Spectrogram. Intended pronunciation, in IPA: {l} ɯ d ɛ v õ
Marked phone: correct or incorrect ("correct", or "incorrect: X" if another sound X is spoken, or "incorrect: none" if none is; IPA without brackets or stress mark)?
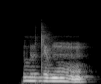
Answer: correct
